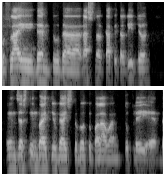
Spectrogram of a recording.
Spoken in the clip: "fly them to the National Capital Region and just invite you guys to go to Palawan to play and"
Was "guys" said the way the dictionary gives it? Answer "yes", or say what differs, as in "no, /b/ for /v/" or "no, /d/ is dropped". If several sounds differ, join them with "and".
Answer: no, /s/ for /z/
